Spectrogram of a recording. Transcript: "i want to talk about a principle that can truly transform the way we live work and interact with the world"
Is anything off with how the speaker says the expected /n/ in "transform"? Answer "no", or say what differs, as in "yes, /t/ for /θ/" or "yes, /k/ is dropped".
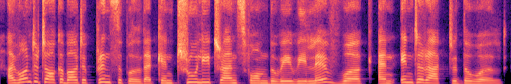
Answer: no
